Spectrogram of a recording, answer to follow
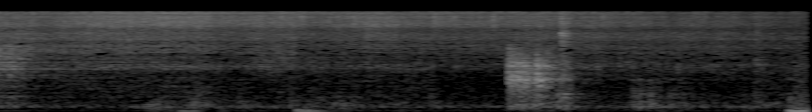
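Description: Quiet sizzling of rice and orzo toasting with onions in oil in a hot nonstick pan as it is stirred with a spatula, with one brief louder stir about two and a half seconds in.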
